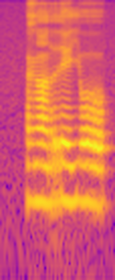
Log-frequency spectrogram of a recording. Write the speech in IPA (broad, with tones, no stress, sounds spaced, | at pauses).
ɣ ã˨ r e˨ j o˨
